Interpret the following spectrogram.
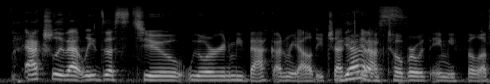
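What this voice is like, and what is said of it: Congested nasal voice, Michigan accent. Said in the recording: “my Michigan accent ... Is shining bright ... It's like in my nozzle, and I have a bit of a cold ... you have your smelly cat voice on ... I have a bit of a sniffles”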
